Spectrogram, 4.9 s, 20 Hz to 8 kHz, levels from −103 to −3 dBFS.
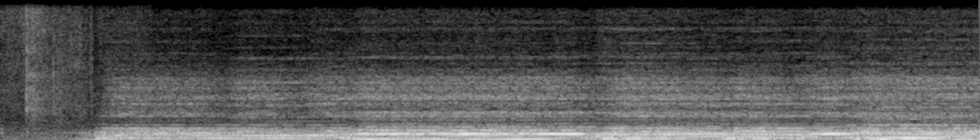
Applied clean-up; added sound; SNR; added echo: none; none; none; none.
